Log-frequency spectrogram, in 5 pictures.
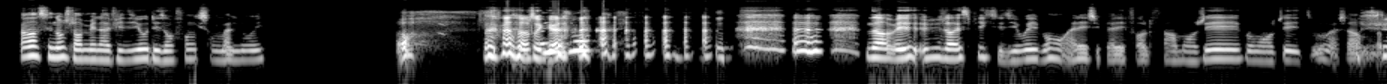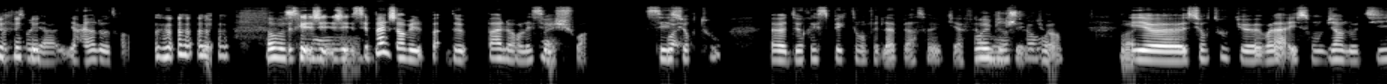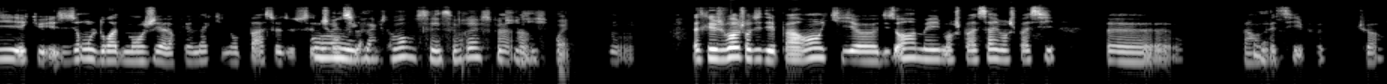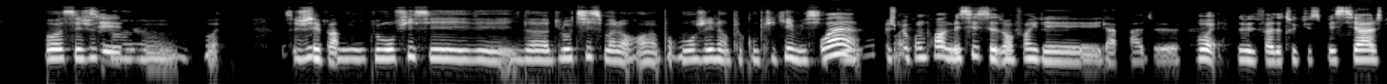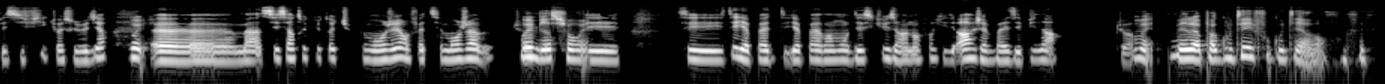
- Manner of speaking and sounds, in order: unintelligible speech; laughing while speaking: "Non, je rigole"; tapping; chuckle; chuckle
- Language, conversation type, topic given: French, unstructured, Qu’est-ce qui te motive à essayer une nouvelle recette ?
